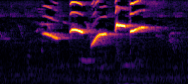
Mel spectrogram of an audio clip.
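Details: Oriental magpie-robin, an untrained, stressed bird, used as a lure to provoke a reply. It sings a short run of loud, clear whistled notes: sliding, rising and falling phrases, with a brief pause between them. The background is quiet.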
